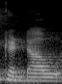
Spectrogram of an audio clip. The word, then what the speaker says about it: Kadavu: Turtles of കെൻഡാവോ, കടവു എന്നാണ് spelling എങ്കിലും the correct pronunciation is Kandavo. It is a Fijian island and the writer visited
